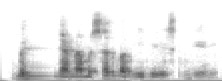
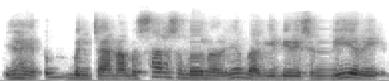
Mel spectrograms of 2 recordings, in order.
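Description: First: Quiet repeat. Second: Said in the usual way. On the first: Shown as a demonstration.

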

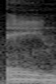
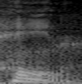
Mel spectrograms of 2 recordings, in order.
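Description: First: Ain starting straight on the vowel; ain, smooth onset without aspiration; no H sound. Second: Hain with an audible H at the start; hain, opening on H before the vowel; rough breathing. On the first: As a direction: say ain with no H in front. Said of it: "rather than ain". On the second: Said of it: "adds an H sound at the beginning". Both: Shown as a demonstration.

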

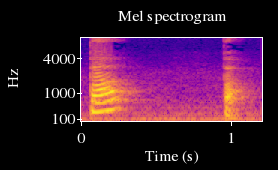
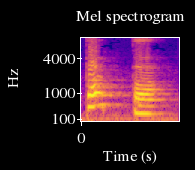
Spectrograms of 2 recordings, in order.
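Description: First: "papa" split into two syllables with a long pause between; "papa" in two separate, higher-pitched syllables. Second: Said in the usual way. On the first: Shown as a demonstration. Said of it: "la deuxième syllabe". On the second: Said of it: "Il y a ici écrit le mot".

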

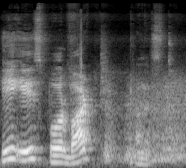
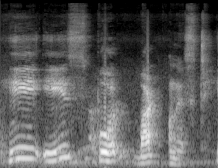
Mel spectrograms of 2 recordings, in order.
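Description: First: Said in the usual way. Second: "He is poor but honest" read very slowly, word by word; teacher dictating the example; very slow dictation. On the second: Shown as a demonstration. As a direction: dictate it for students to write. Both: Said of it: "উদাহরণের সহিত দেখব।".

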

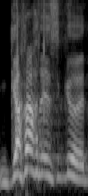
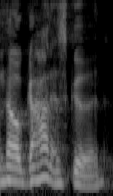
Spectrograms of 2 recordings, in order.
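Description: First: High, loud proclamation; God is good, belted out; ringing affirmation to the room; preaching shout. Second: Said in the usual way. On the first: Acted. Preacher repeats, much bigger.

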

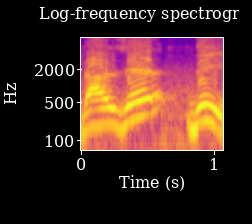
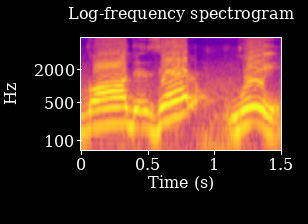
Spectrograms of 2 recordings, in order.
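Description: First: Clean, thin "দাল জের দি"; thin Arabic Dal. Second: Slow, heavy, rounded "বদ জের উই"; heavy Arabic Dad. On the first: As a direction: say "দি" as a light d off the teeth. (পাতলা করে "দি") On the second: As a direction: say "উই" as a thick emphatic d gliding into i. (মোটা করে "উই") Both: Shown as a demonstration. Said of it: "পার্থক্য আছে নাই?".

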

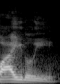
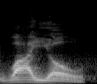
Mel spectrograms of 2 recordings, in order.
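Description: First: While said as wile with a clear final L; wrong way: while ending in a plain L sound; wrong pronunciation. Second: While said as wai-o, final L like an O; right way: while ending in an O sound; right pronunciation. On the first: Teacher showing students the mistaken while with a hard L. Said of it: "eu falo while". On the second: Teacher correcting students, while with the L sounding like O. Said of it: "tem o som de O". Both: Shown as a demonstration.

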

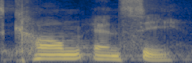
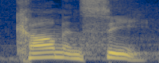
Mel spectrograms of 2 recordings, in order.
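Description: First: Slow and soft, each word laid down gently; gentle slow "Come and see" as Jesus's invitation; slow quoted invitation. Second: "Come" lifted and a bit higher, said to the congregation; repeated invitation. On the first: Acted. Jesus's words quoted, then repeated. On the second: Shown as a demonstration. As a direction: repeat "Come and see" with a lift on "Come".

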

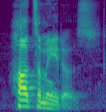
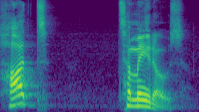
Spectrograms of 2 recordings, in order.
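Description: First: "hot tomatoes" run together with one T; linked hot tomatoes. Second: "hot" high with a full T, pause, "tomatoes"; word-by-word hot tomatoes. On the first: Teacher showing how natives say it, linked. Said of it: "Te va a decir". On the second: Teacher showing what natives won't say, words separated. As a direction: split "hot" and "tomatoes" with a clear gap. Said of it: "El nativo no te va a decir". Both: Shown as a demonstration.

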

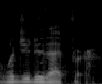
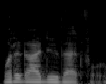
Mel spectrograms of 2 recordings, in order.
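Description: First: "What'd you do that for?" run together with a Kentucky twang, "for" reduced to "fer". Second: Said in the usual way. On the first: Shown as a demonstration. Speaker showing his old accent creep back in, Kentucky twang. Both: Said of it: "the quicker you slide into old habits".

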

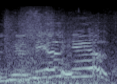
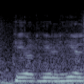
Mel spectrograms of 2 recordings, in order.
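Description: First: High, loud urgent yelling; panicked shout. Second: Said in the usual way. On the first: Real, not acted. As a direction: scream for a heal.

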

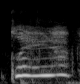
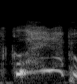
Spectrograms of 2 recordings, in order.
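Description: First: High, loud frantic call; frantic panicked order; panicked cry. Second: Very high, loud panicked shriek; frantic shriek. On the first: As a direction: shout it in a panic. Attendant panics at the spilled drink. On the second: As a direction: scream it, losing control. Panic grows after the spill. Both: Acted.

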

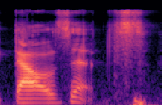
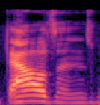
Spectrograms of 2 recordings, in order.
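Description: First: "thousandths" drawn out, with a -ths ending. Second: Said in the usual way. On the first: Shown as a demonstration. Teacher showing students the decimal place name, "thousandths" with a clear -ths ending. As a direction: stretch "thousandths" and sound the final th-s. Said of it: "instead of saying thousands, we say". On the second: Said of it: "instead of saying thousands".

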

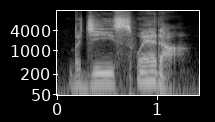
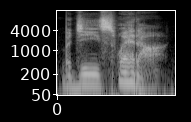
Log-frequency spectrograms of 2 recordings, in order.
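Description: Both takes have the same delivery.

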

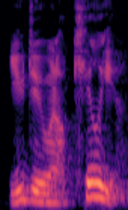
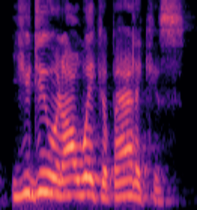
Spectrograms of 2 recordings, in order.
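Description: First: Put-on boy's voice. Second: Higher little sister making a threat; higher girl's voice warning him off. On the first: Jim answers Scout's threat. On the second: Acted. Scout threatens, Jim answers.

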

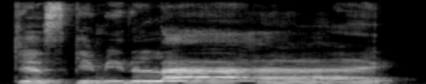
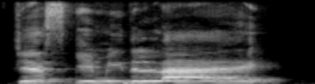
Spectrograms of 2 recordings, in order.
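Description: First: Drawn-out plea. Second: Slow, loud plea. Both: Real, not acted.

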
